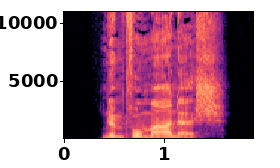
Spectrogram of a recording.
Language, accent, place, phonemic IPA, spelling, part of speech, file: German, Germany, Berlin, /nʏmfoˈmaːnɪʃ/, nymphomanisch, adjective, De-nymphomanisch.ogg
- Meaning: nymphomaniacal, nymphomaniac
